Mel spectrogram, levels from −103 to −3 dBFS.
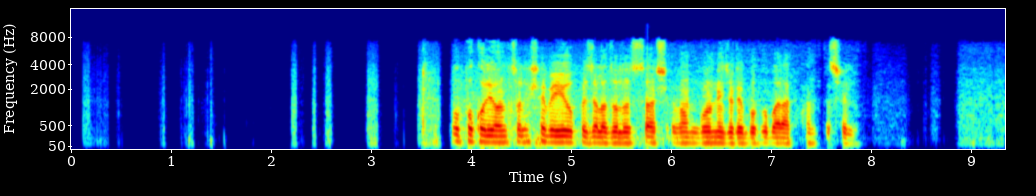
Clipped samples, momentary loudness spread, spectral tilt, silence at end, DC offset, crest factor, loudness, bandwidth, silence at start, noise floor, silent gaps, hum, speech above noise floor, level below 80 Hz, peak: under 0.1%; 14 LU; -6.5 dB/octave; 1.5 s; under 0.1%; 18 dB; -16 LUFS; 7.8 kHz; 3.5 s; -49 dBFS; 3.74-3.78 s; none; 34 dB; -56 dBFS; 0 dBFS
